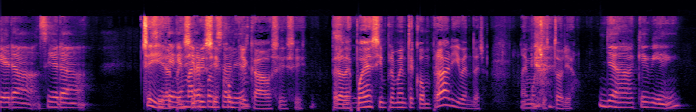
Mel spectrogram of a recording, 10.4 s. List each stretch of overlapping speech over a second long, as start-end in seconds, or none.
2.2-3.7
